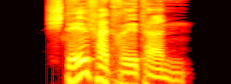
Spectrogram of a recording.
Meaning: dative plural of Stellvertreter
- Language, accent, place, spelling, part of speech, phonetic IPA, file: German, Germany, Berlin, Stellvertretern, noun, [ˈʃtɛlfɛɐ̯ˌtʁeːtɐn], De-Stellvertretern.ogg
